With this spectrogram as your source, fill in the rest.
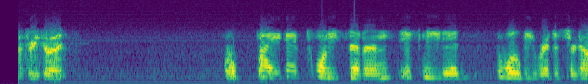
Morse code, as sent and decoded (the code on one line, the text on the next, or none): none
